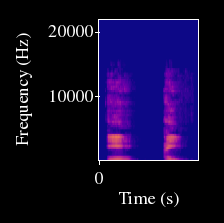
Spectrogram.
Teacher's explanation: ए ऐ इनका उच्चारण स्थल कंठ और तालु दोनों के मेल से होता है, इसलिए इनको बोलते हैं कंठ तालु यानी कंठ तालव्य ध्वनि।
